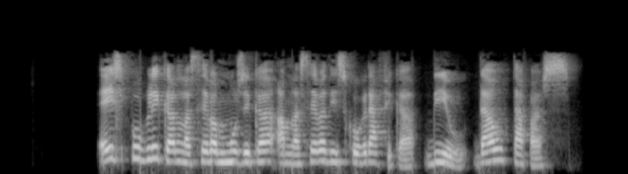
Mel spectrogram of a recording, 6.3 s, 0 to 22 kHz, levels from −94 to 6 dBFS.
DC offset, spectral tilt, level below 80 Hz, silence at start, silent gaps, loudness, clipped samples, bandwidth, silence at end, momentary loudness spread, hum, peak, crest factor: under 0.1%; -3.5 dB/octave; -58 dBFS; 1 s; none; -17 LUFS; under 0.1%; 7.8 kHz; 0.6 s; 5 LU; none; -2 dBFS; 18 dB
